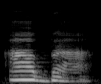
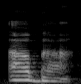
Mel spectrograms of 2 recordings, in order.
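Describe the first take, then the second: First: The middle consonant is a B sound. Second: The middle consonant is a B sound.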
